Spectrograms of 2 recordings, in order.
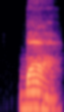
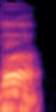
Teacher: Dal sama dengan makhrajnya dengan to dan ta. Bedanya dal dengan to, dal tipis.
